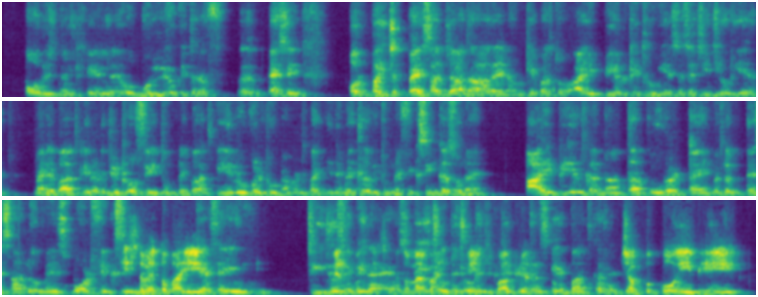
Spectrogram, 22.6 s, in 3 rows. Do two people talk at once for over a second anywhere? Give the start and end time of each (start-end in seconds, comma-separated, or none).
18.4-20.7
